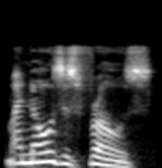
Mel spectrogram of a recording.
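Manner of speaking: high, slow little whimper; mild whimper of a freezing puppy. A narrator's reading. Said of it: "whimpered Lucky".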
